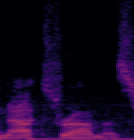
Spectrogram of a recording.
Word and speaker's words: Naxxramas: We're cursing Naxxramas, whoever that dude is.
